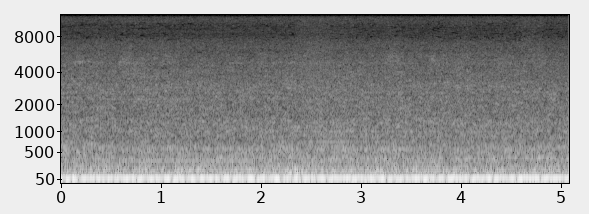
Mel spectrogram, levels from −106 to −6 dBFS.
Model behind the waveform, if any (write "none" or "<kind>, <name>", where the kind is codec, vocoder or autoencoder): none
